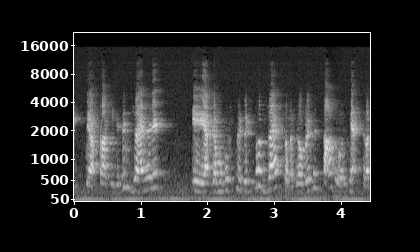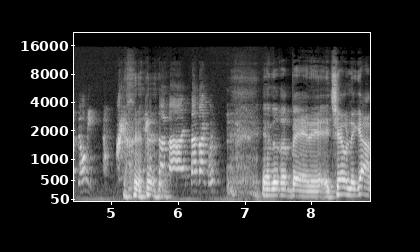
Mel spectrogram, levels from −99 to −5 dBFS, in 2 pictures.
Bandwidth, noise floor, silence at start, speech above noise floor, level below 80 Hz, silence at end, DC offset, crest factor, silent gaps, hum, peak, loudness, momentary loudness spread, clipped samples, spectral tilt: 15 kHz; -44 dBFS; 0 s; 24 dB; -52 dBFS; 0 s; under 0.1%; 18 dB; none; none; -4 dBFS; -22 LUFS; 14 LU; under 0.1%; -4.5 dB/octave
